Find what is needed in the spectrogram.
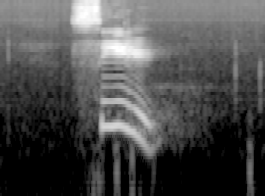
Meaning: pus
- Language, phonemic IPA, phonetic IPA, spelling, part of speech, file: Tamil, /tʃiːɻ/, [siːɻ], சீழ், noun, Ta-சீழ்.ogg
